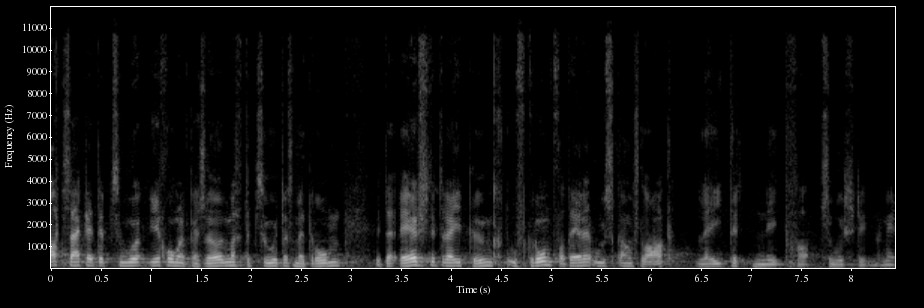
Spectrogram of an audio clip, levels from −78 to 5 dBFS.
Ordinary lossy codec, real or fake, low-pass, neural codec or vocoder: Opus, 32 kbps; fake; 10.8 kHz; codec, 44.1 kHz, 3.4 kbps, Pupu-Codec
